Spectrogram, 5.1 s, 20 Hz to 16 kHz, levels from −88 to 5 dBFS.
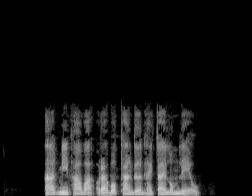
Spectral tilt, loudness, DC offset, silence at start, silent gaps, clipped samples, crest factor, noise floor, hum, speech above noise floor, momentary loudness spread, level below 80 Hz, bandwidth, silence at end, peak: -5 dB/octave; -18 LUFS; under 0.1%; 0.9 s; none; under 0.1%; 18 dB; under -90 dBFS; none; over 73 dB; 6 LU; -62 dBFS; 7.6 kHz; 1.05 s; -2 dBFS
